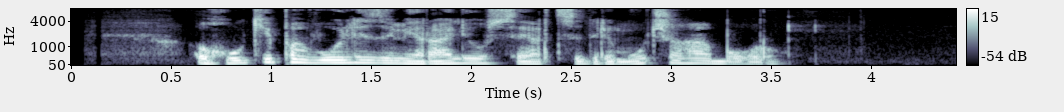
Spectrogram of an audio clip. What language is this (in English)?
Belarusian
